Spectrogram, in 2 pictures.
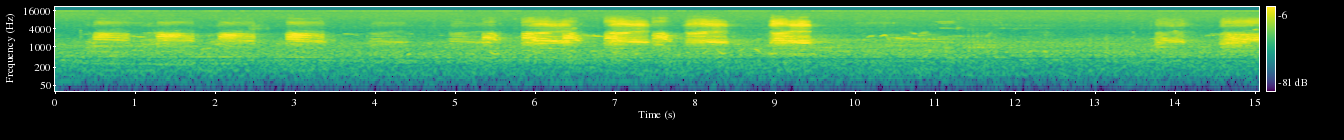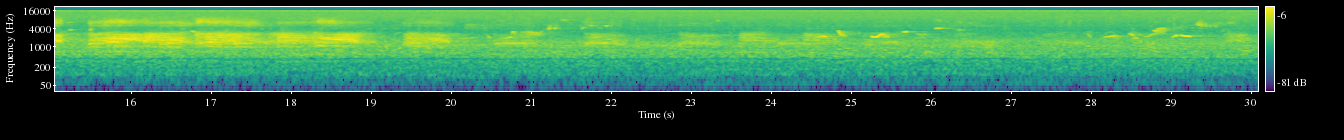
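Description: Harsh cawing bird calls repeated in a long series, roughly two a second. They come in two bouts, the second starting about halfway through, and a few fainter calls follow.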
